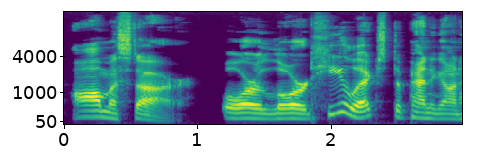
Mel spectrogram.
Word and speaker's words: Omastar: from babies to fossils despite starting with an O neither of these Pokemon have an o sound in their name this means that instead of omanite and omastar you should be referring to them as ammonite and Alma star or Lord Helix depending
